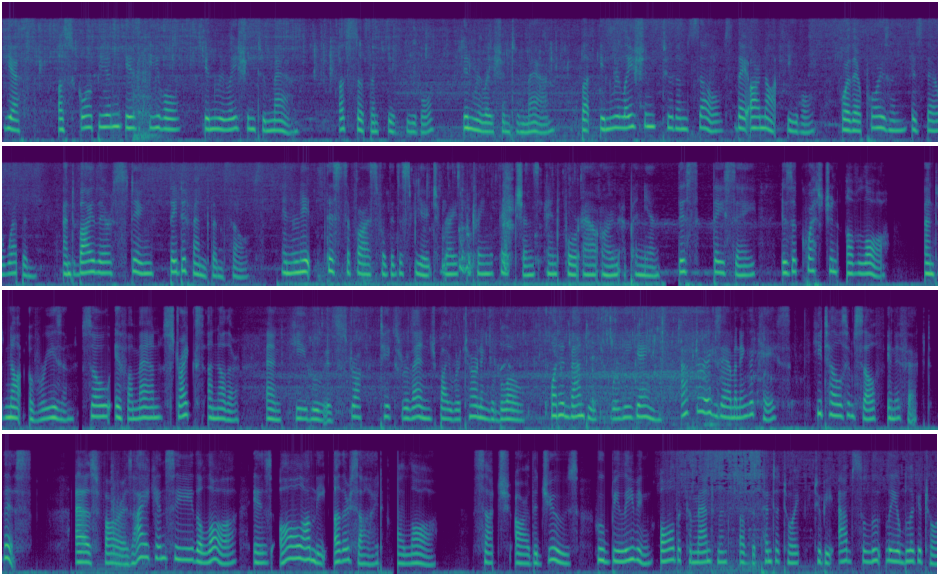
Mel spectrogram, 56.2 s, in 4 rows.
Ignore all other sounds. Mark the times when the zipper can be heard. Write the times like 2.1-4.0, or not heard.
not heard.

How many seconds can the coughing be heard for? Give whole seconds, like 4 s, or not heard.
3 s.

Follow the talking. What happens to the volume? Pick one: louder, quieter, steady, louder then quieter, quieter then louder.
steady.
